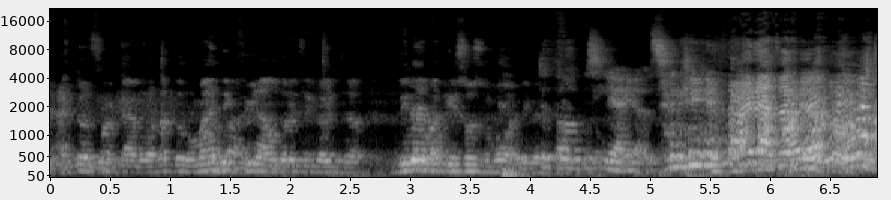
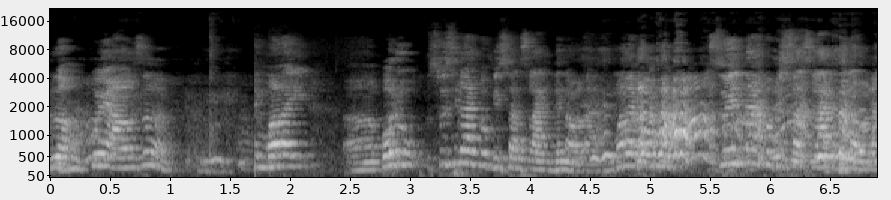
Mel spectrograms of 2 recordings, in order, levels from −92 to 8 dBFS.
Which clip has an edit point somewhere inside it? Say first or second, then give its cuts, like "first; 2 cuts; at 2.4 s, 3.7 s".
second; 1 cut; at 1.6 s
